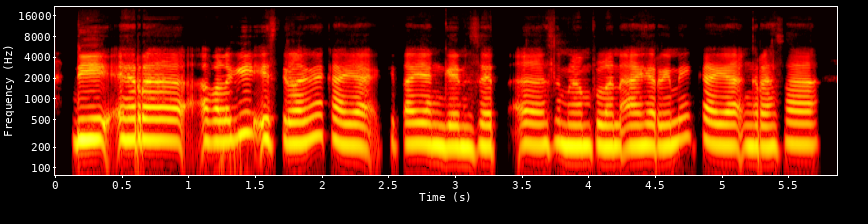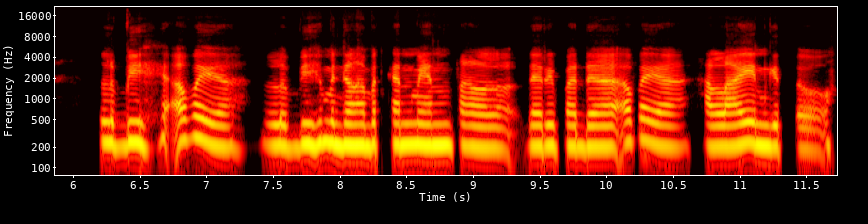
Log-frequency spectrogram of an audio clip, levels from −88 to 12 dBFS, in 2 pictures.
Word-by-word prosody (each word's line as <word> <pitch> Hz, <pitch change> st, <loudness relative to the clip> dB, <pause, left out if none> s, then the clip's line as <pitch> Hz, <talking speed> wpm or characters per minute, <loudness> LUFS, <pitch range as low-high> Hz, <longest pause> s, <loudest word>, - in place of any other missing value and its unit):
di 255 Hz, -1 st, +7 dB
era 255 Hz, -1 st, +4 dB, 0.2 s
apalagi 240 Hz, +5 st, +2 dB, 0.2 s
istilahnya 240 Hz, +2 st, +1 dB
kayak 215 Hz, -5 st, 0 dB
kita 225 Hz, 0 st, -3 dB
yang 220 Hz, -1 st, +2 dB
Gen 200 Hz, -1 st, +2 dB
Z, 205 Hz, -1 st, 0 dB
eee, 220 Hz, -1 st, -1 dB
90-an 210 Hz, -1 st, 0 dB
akhir 210 Hz, +1 st, +1 dB
ini 225 Hz, +5 st, -1 dB
kayak 215 Hz, -4 st, +1 dB
ngerasa 215 Hz, +2 st, -1 dB, 0.5 s
lebih 230 Hz, 0 st, 0 dB, 0.2 s
apa 255 Hz, +4 st, -1 dB
ya, 210 Hz, -3 st, -1 dB, 0.3 s
lebih 215 Hz, +1 st, -2 dB
menyelamatkan 215 Hz, 0 st, +1 dB
mental 210 Hz, -3 st, -1 dB
daripada 205 Hz, 0 st, -1 dB
apa 235 Hz, +2 st, -3 dB
ya, 210 Hz, -3 st, -1 dB, 0.3 s
hal 205 Hz, -, 0 dB
lain 215 Hz, +2 st, +2 dB
gitu. 195 Hz, 0 st, -10 dB
215 Hz, 140 wpm, -20 LUFS, 205-230 Hz, 0.5 s, di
